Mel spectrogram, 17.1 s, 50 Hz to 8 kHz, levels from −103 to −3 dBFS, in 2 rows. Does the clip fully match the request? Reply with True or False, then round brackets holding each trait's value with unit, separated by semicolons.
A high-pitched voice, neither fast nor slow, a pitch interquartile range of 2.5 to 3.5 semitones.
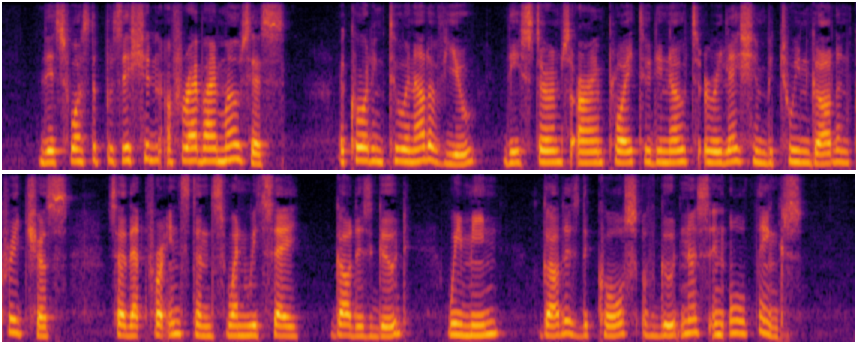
True (195 Hz; 155 wpm; 2.8 semitones)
